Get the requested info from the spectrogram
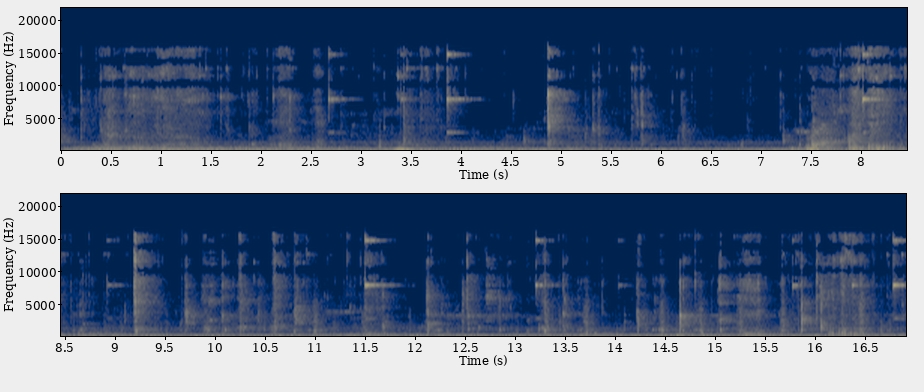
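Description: A man chewing and smacking his lips as he eats rice and fish curry by hand, with wet mouth clicks scattered throughout and a few louder smacks.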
